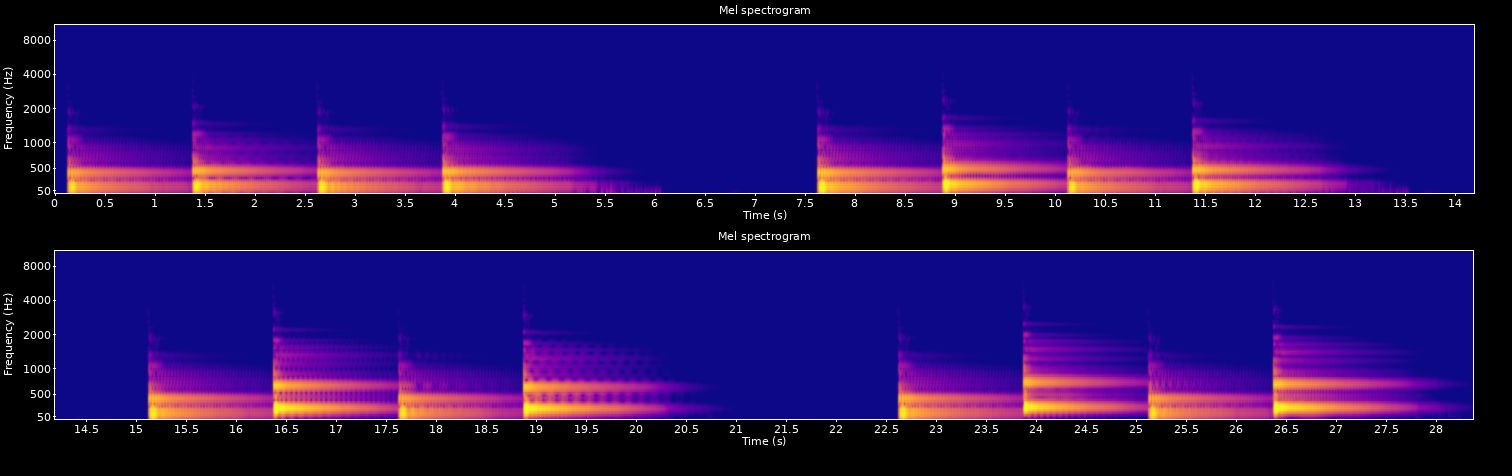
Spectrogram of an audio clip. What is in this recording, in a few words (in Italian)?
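intervalli maggiori minori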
